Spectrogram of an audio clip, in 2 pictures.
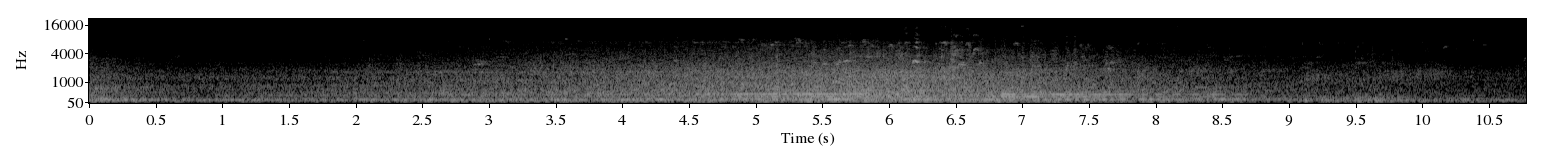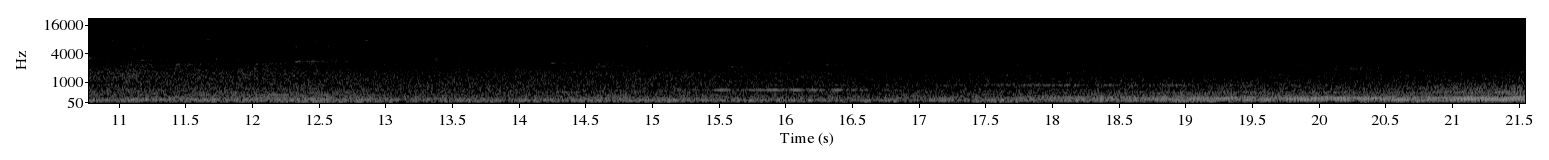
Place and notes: Cl. 75 #28:97, Bogotá, Colombia - little busy environment Bogota
This place is a sidewalk path in a middle stratum neighborhood, located in Bogotá. This place has a little crowded environment where you can hear Cars and motorcycles move from one place to another and it gets pretty close to the microphone.
You can also hear in the distance some dog barking and birds. The audio was recorded in the afternoon, specifically at 8 pm. The recorder that we used was a Zoom H6 with a stereo microphone and a xy technique.
Región Andina, Colombia, 22 May 2021, 08:00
